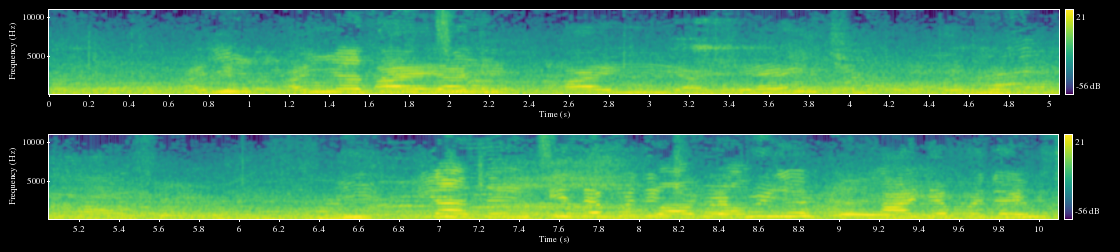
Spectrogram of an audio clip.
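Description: A small boy talks and laughs close by.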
